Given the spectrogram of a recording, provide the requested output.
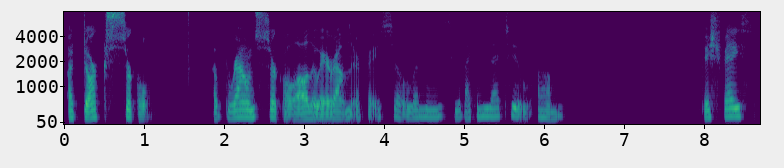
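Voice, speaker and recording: A woman's voice: medium pitch, measured pace, vocal fry, long pauses, dry recording. A woman casually chatting on a livestream while doing her makeup, playful and absent-minded, muttering to herself in a close-miked voice. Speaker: livestream host, voice performer.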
